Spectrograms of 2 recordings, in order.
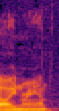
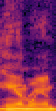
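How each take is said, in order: First: The first name sounds like 'Ayn'. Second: The first name sounds like 'Anne'. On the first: This way sounds pretentious. The speaker calls it right. "too pretentious to say Ayn Rand" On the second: This is the casual, everyday way of saying it. The speaker calls it wrong. "I say Ayn Rand"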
